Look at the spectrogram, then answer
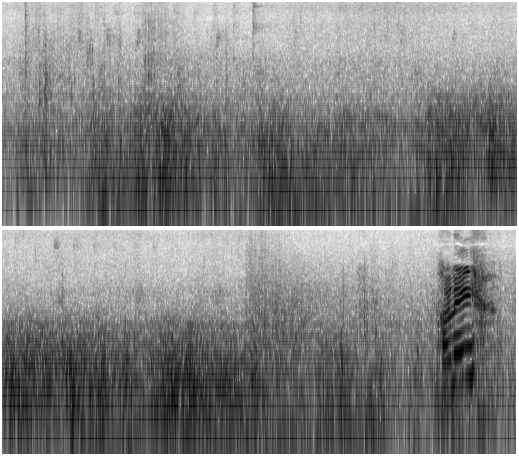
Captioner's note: thunder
